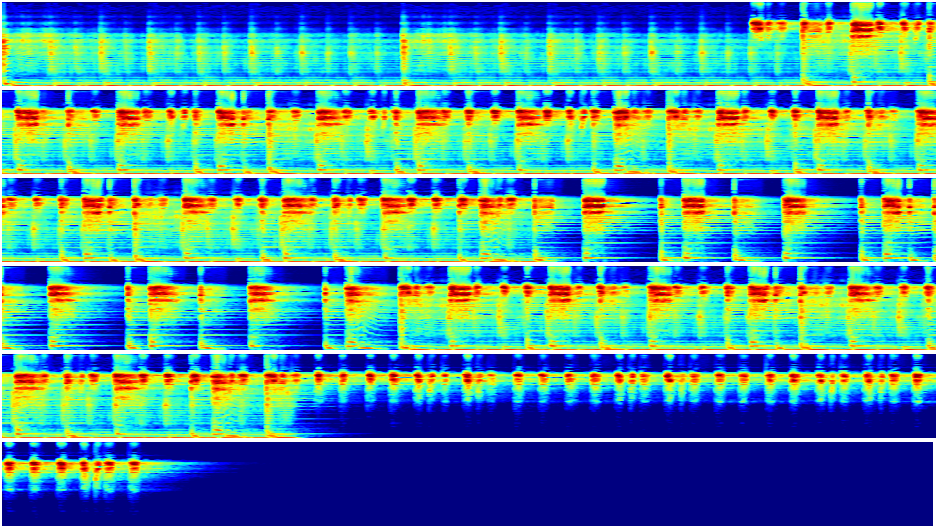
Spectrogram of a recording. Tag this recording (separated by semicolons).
arrangement; bass; beatbox; Breakbeat; high-hat; human; male; percussion; processed; vocal; voice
